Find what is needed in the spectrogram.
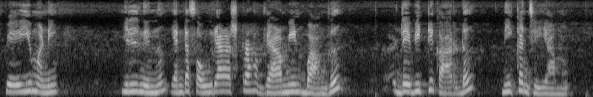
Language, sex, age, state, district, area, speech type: Malayalam, female, 60+, Kerala, Alappuzha, rural, read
